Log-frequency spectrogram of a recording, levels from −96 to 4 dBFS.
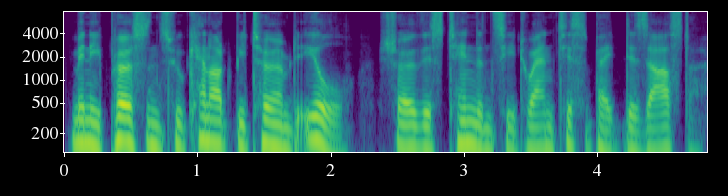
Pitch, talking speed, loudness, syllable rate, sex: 125 Hz, 160 wpm, -20 LUFS, 5.5 syllables/s, male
